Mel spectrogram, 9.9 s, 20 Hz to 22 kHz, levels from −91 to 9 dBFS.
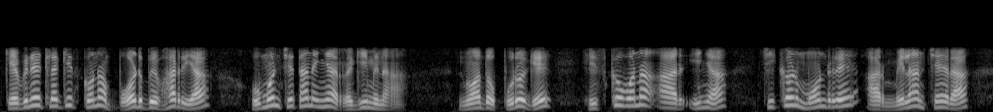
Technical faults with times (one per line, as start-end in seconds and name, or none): none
